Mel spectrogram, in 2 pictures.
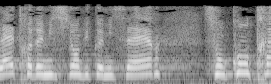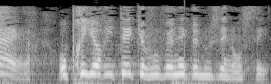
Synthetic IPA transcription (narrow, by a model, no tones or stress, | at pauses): lɛt̪χəd̪əmisjɔ̃d̪ykɔmisɛːʁ | sɔ̃kɔ̃t̪χɛʁ | opχijɔʁit̪ekəvuvəned̪ənuzenɔ̃se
